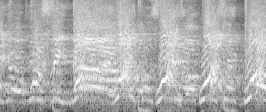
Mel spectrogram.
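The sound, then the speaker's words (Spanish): A loud crowd cheers and claps at night for a group of comedians being introduced on stage, with rising whoops and yells repeating every second or so over a steady wash of applause and a few deep thumps. “¡Un aplauso para ellos!”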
